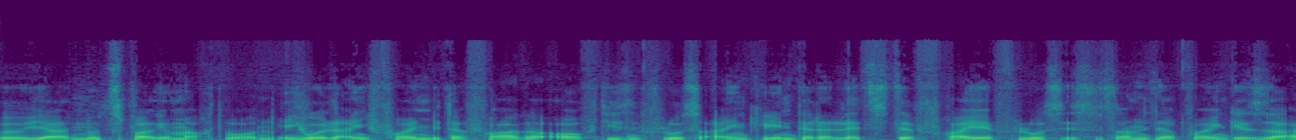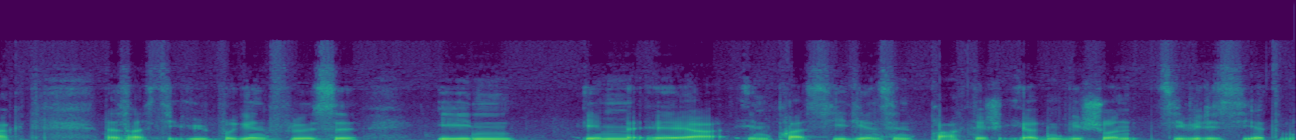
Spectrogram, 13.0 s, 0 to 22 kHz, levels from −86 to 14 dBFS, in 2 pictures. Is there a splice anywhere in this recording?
yes; 1 cut; at 1.4 s

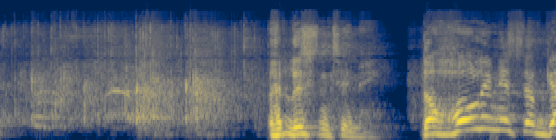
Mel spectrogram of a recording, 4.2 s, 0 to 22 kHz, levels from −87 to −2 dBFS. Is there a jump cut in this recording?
yes; 1 cut; at 3.0 s

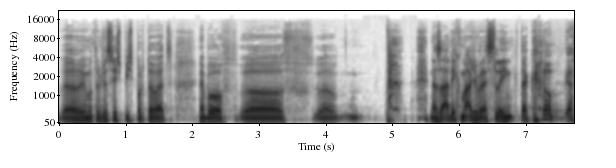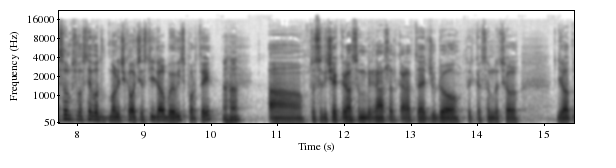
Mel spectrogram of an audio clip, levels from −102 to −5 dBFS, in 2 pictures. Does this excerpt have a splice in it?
yes; 1 cut; at 7.2 s

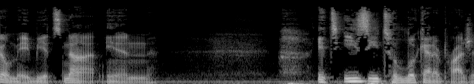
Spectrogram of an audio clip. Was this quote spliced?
yes; 1 cut; at 1.0 s

